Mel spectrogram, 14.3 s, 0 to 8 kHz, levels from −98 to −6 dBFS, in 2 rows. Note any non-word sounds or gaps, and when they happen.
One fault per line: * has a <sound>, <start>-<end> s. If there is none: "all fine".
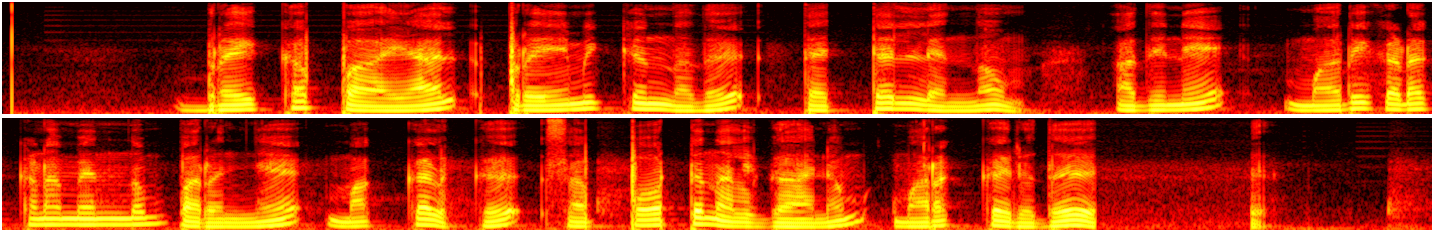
all fine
